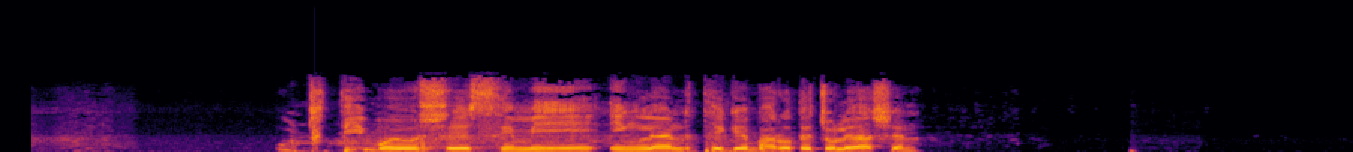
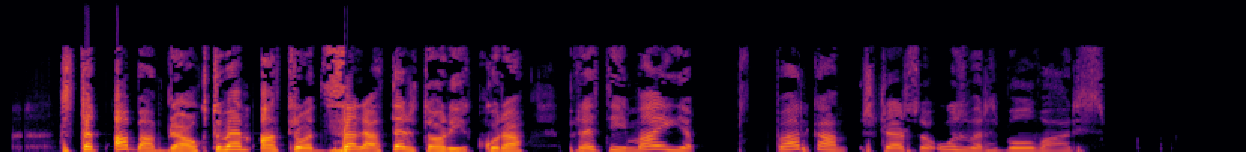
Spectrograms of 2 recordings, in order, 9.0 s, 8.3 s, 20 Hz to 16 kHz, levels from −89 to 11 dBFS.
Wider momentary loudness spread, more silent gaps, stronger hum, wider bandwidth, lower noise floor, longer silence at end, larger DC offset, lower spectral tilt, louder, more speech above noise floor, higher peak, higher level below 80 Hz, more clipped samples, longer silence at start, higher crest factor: second, 8 LU vs 16 LU; second, none vs 4.76-4.84 s, 5.00-5.09 s; neither; second, 8.2 kHz vs 11.5 kHz; second, -82 dBFS vs -87 dBFS; first, 2.9 s vs 1.2 s; neither; second, -3 dB/octave vs -4.5 dB/octave; first, -12 LUFS vs -16 LUFS; about the same, 71 dB vs 70 dB; about the same, 0 dBFS vs 0 dBFS; second, -56 dBFS vs -50 dBFS; neither; first, 1.85 s vs 0.4 s; about the same, 14 dB vs 18 dB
